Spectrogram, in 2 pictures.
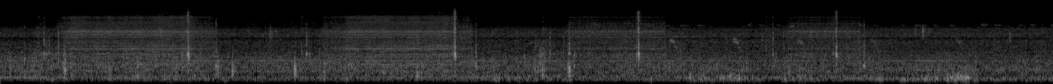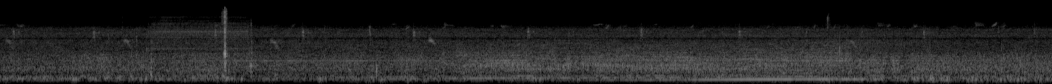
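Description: Faint whir of a camera's zoom lens motor in about five short bursts of a second or so, with small handling clicks between them. A low, steady hum of distant traffic comes in near the end.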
